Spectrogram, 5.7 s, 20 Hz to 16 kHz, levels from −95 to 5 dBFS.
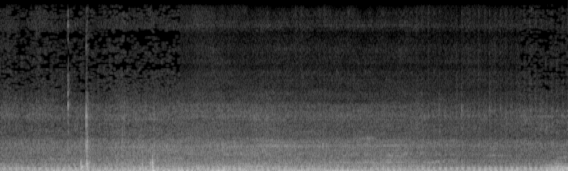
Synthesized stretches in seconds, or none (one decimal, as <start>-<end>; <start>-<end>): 1.8-5.2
